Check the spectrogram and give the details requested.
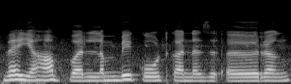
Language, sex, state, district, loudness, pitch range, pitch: Hindi, female, Haryana, Charkhi Dadri, -16 LUFS, 170-195 Hz, 175 Hz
